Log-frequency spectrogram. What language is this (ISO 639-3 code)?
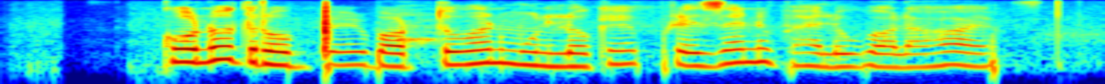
ben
